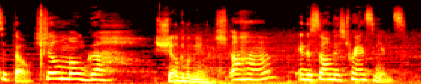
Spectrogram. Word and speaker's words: Shylmagoghnar: Shylmagoghnar. And the song is Transience. That we can say. It's spelled Shylmagoghnar. That's what I said. Shylmagoghnar.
